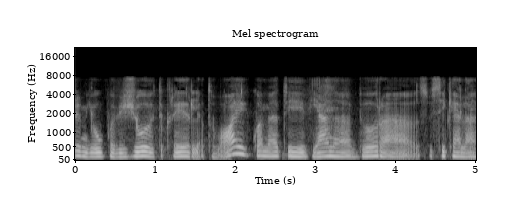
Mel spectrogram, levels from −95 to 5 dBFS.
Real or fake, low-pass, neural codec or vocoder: real; 7.2 kHz; none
